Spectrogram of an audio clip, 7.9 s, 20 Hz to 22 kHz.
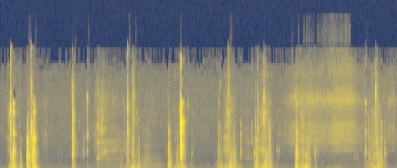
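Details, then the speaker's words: T96 transmission overdrive, gears turned by hand: gear rattle in bursts, then a small sharp click as the blocker ring hits the pawl and the sun ring stops rotating. This is normal blocker ring operation. "Just a little click, little tapping sound. Hear that?"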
